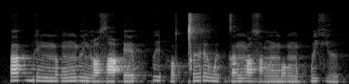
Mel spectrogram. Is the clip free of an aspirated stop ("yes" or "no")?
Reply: yes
